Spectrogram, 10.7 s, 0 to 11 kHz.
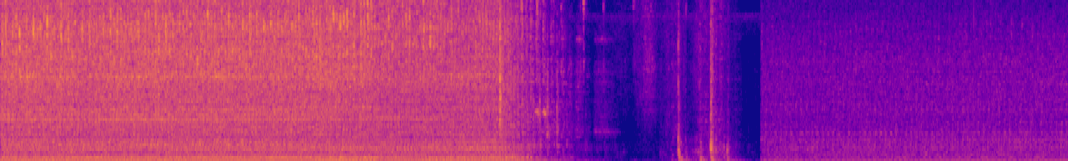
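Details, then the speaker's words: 2005 Polaris Ranger XP 700 EFI, idling too high after throttle body and TBAP cleaning, now after adjusting the throttle cable: steady, even idle at a settled low speed with no hunting or surging; normal idle. "well look at here listen to that running like a chant made an adjustment to the throttle"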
